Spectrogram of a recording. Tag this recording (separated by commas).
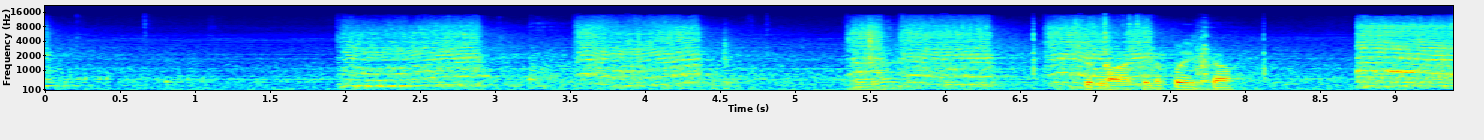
Speech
